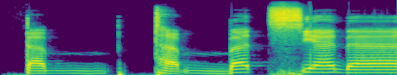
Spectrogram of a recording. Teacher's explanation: Huruf ta nggak punya sifat sofir. Nggak boleh ada bunyi S-nya khususnya ketika sukun. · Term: percikan nafas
